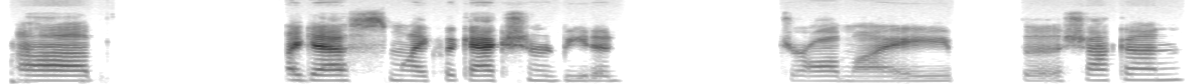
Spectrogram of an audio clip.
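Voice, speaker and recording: A woman's voice: medium pitch, level tone, slow pace, creaky, pushed and bright, no room sound, rough recording. A woman playing a tabletop roleplaying game, casually talking through her turn.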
